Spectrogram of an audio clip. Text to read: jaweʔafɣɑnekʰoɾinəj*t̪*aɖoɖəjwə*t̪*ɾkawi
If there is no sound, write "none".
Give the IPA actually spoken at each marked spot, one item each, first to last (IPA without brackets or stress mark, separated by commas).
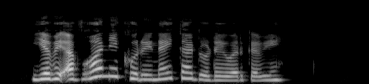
t̪, none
